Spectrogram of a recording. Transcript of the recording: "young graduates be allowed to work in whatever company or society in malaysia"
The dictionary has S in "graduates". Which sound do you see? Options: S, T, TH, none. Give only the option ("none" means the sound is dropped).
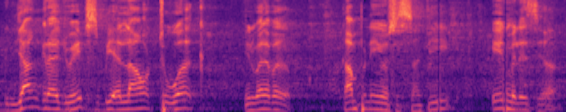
S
